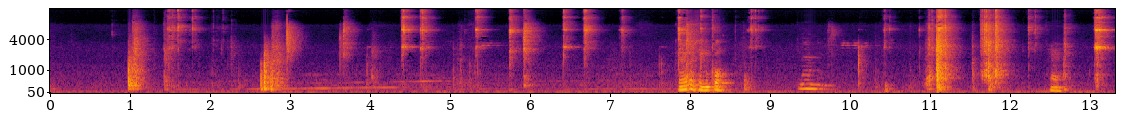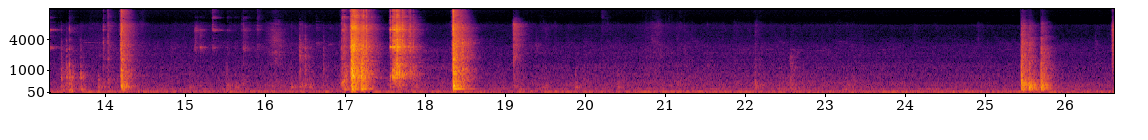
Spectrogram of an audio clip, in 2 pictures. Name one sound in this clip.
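Plastic game tiles click and clack on a table.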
